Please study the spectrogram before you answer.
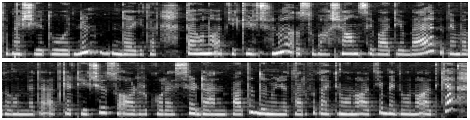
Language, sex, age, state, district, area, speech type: Kashmiri, female, 18-30, Jammu and Kashmir, Budgam, rural, spontaneous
